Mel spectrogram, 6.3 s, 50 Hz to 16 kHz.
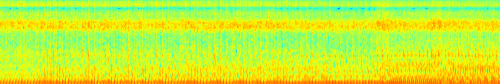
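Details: Honda CB250N Superdream twin project bike with new spark plugs, on partial choke. An even, low idle holds steady, then rises slightly with a blip near the end, running smoothly and cleanly. Normal idle; large oil leak at the engine front.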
